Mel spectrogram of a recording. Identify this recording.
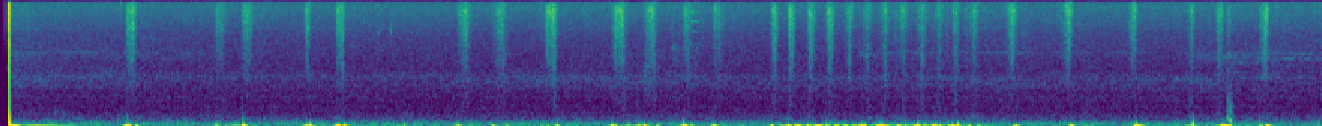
Makeup brush skin
makeup brush on skin
makeup, clothing-and-accessories, sounds, brushing, skin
